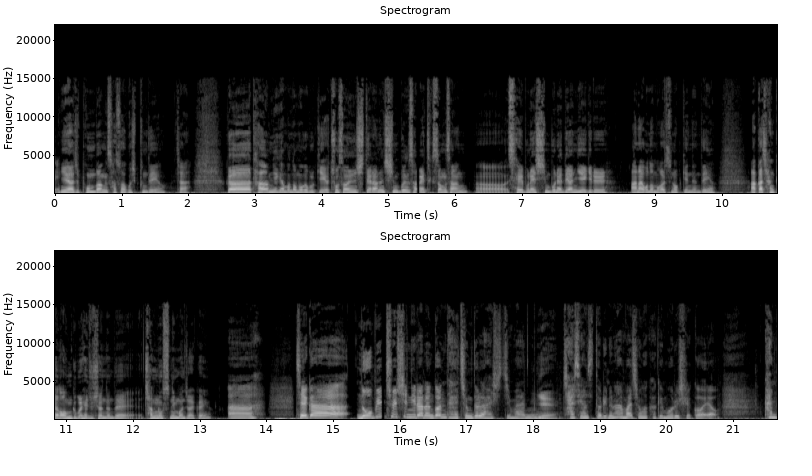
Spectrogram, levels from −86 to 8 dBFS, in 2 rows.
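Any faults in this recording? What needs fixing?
Two digital broadcast dropouts break the speech, from 5.40 to 5.48 s and from 15.71 to 15.78 s. In each, the sound fades to silence over about 20 ms, stays muted, and comes back after roughly 70 ms. The missing stretch of about 32 ms suggests a single lost frame. The receiver muted when the signal was lost or a frame failed its checksum, and that audio is gone. Improving reception or adding error protection on the transmission link would prevent it.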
